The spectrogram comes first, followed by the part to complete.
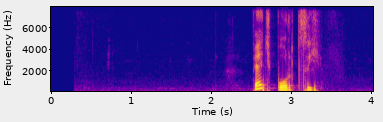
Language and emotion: Russian, positive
